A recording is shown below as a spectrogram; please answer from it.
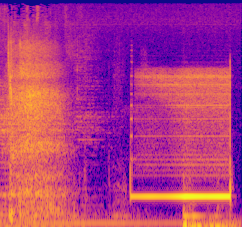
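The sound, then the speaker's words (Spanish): A telephone line ringing tone sounds once as a steady, clear beep lasting about a second, on a call placed live on air during a radio show, following a short burst of muffled rustling noise. No one speaks. “Sí, sí, está sonando, así que va.”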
